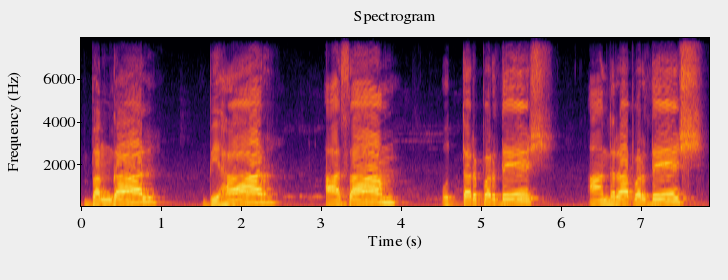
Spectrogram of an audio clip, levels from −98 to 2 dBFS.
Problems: background sounds at intervals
